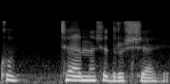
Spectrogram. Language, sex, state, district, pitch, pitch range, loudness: Marathi, female, Maharashtra, Sindhudurg, 185 Hz, 170-195 Hz, -17 LUFS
